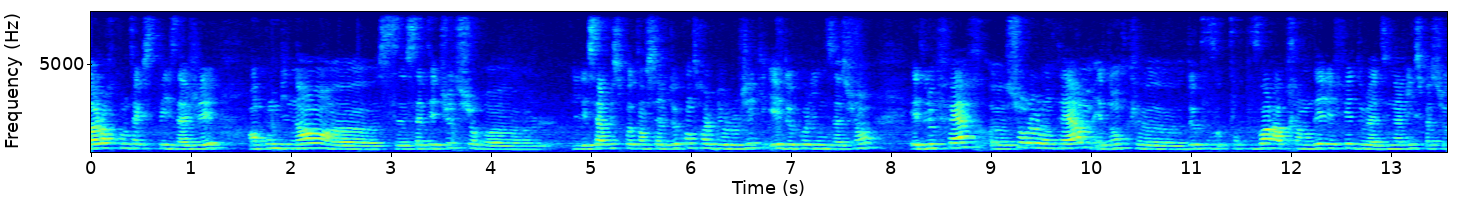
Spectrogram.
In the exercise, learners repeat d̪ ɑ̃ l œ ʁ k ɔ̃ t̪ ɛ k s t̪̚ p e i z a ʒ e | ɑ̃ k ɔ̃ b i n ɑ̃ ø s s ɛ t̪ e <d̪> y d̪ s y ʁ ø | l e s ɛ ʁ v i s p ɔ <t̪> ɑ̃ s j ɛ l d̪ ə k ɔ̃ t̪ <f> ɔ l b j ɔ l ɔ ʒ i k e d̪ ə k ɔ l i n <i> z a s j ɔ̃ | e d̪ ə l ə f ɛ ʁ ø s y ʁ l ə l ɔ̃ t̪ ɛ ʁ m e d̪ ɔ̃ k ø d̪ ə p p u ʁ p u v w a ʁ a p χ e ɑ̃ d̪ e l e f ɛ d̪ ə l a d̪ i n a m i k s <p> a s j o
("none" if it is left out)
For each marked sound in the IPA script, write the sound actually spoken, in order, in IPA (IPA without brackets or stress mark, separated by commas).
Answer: t̪, t̪, χ, i, p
